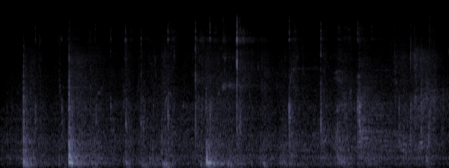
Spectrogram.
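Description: Table tennis doubles rally: the ball clicking off rubber bats and bouncing on the table in a quick, irregular run of sharp knocks. The two loudest hits, about a second in and about three seconds in, carry a heavier thud beneath.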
